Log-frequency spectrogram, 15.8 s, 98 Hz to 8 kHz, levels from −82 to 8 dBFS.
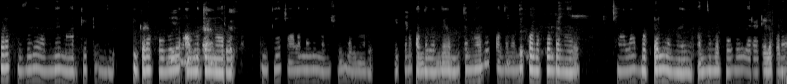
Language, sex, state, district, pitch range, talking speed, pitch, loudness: Telugu, female, Andhra Pradesh, Visakhapatnam, 190-210 Hz, 75 wpm, 200 Hz, -29 LUFS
